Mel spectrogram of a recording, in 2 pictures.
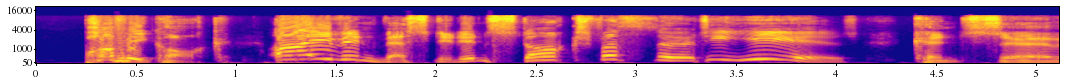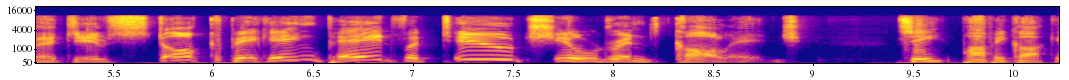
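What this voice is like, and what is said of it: Put-on old-fashioned British accent. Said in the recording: “It works in a 19th century British accent. ... It does. Yeah. Yeah. Very well. Very well.”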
